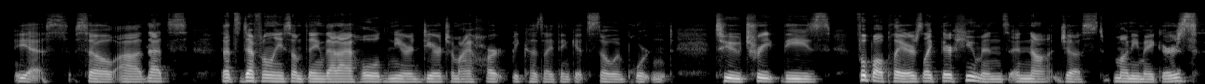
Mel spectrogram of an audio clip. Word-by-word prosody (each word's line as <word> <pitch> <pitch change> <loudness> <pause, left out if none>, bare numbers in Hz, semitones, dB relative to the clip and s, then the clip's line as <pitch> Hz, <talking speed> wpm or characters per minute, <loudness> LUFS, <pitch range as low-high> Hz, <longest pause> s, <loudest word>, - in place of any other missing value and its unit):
Yes. - - -3
So, 125 -4 -1
uh, 125 -1 -2
that's, 135 -2 -3 0.3
that's 155 0 0
definitely 150 -2 +4
something 135 -1 0
that 130 0 +2
I 130 0 +3
hold 130 0 -1
near 135 -2 +1
and 125 -1 -4
dear 130 -1 +1
to 130 +1 -6
my 125 0 -2
heart 130 +1 -5
because 130 -2 -7
I 120 - -4
think 120 0 -8
it's - - -7
so 125 -3 -2
important 120 +2 -6 0.4
to 145 -5 +5
treat 145 +1 +1
these 130 -3 0 0.2
football 200 -9 +5
players 140 -1 +2
like 145 -2 +1
they're 155 -1 +4
humans 130 - 0
and 135 -1 -1
not 125 -2 -2
just 120 +3 -4
money 135 -3 +2
makers, 135 +7 0
135 Hz, 175 wpm, -23 LUFS, 125-145 Hz, 0.4 s, to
